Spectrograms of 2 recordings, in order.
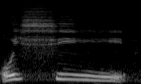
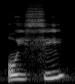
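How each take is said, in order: First: The final vowel is held long. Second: The final vowel is cut short. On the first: The speaker calls it right. "the pronunciation おいしい The long sound" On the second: The speaker calls it wrong.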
